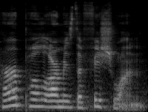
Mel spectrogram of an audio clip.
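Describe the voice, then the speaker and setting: A woman's voice: mid-range voice, normal speed, a little hiss or hum. A woman streaming a let's play, giving casual, chatty commentary and musing aloud as she goes. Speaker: gaming streamer.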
